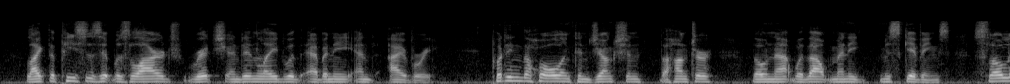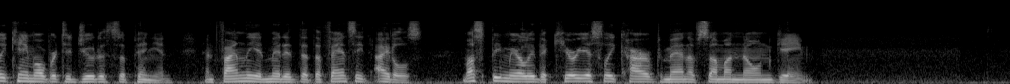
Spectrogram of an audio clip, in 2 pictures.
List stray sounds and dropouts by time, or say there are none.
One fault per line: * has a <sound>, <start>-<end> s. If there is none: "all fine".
all fine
